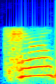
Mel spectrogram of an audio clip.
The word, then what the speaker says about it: Tara: Well, it's Tara with a T, like Tuesday, but that's okay.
